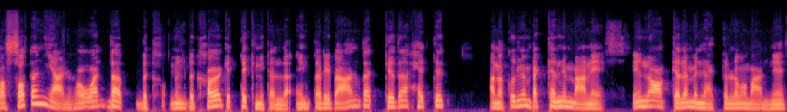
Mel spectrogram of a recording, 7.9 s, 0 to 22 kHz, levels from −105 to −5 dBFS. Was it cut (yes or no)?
no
